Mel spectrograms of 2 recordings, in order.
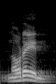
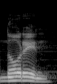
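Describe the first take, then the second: Both takes have the same delivery.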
